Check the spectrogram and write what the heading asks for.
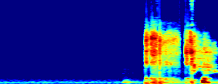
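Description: Near silence for about a second and a half, then a short, loud, hissy burst of breath from a person close to a microphone, with a couple of sharp clicks in it.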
